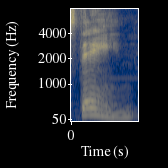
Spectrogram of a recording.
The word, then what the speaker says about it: Stein: Stein is pronounced stain here in South Africa.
